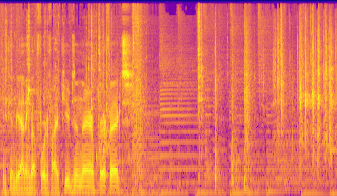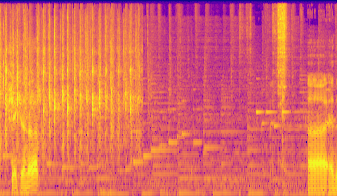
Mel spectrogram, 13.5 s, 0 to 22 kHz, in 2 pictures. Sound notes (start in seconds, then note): 5.2 ice clattering; 5.4 shaker clacking; 10.1 classy music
